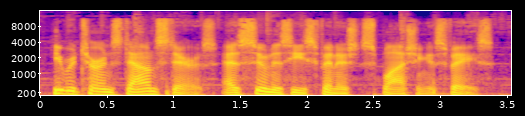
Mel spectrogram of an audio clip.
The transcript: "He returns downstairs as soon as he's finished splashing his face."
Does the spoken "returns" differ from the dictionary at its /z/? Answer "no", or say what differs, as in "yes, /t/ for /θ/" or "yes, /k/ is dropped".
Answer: no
